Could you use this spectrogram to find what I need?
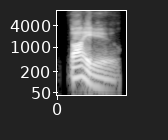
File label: "bayou", American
